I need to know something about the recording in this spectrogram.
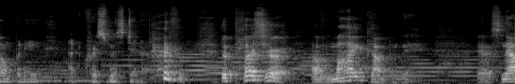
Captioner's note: laughing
